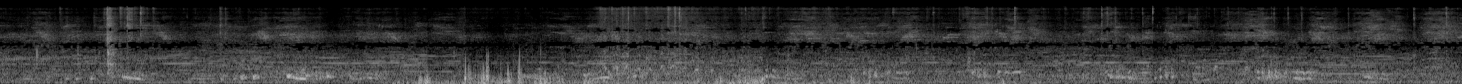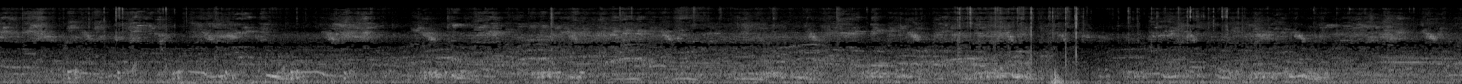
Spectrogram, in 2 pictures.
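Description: Domestic pigeons coo.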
